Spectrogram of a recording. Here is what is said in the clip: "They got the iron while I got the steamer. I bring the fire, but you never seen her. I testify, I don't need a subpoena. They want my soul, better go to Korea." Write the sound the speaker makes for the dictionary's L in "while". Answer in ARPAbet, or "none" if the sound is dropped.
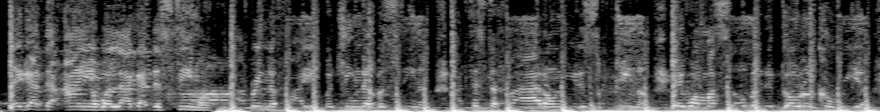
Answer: L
